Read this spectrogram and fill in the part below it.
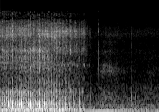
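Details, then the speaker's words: Motorcycle just started on choke after exhaust reinstalled to fix rattling: sharp rapid puffing tick about four per second with each firing; exhaust still leaking, not sealing at cylinder head port. "Listen to that, guys. It sounds like an exhaust leak. There is still an exhaust leak, guys."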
